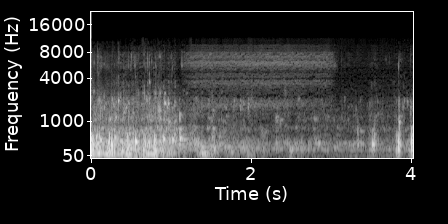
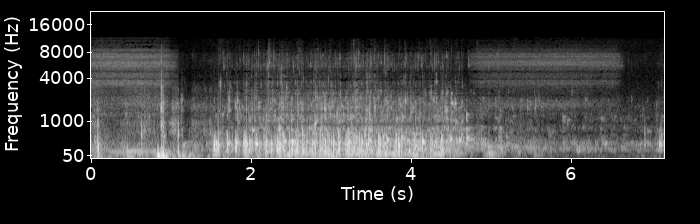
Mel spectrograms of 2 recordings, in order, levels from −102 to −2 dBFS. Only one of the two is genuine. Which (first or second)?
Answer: second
